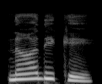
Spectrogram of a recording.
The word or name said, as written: ನೀತಿಕೆ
